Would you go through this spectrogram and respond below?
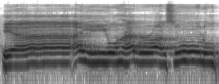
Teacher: ini juga ditekan ke huruf ra karena dia ini idgham yaitu Idgham Syamsiah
